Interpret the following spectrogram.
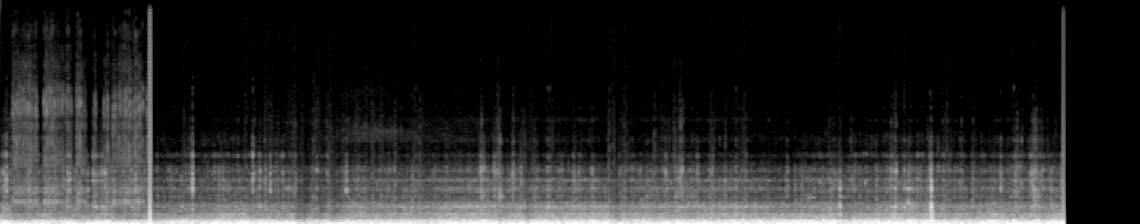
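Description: Steady rumbling wind and road noise on the microphone of a handlebar-mounted camera while riding along the road, with passing traffic mixed in. The sound cuts off suddenly near the end.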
